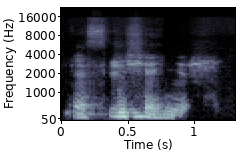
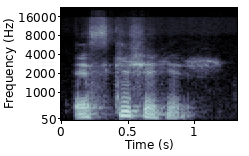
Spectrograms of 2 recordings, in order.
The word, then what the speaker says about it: Eskişehir: How you say it? Eskişehir. All right, with a Turkish accent. Say it again. Eskişehir.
